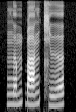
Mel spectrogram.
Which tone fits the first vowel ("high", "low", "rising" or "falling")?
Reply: rising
